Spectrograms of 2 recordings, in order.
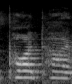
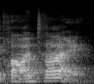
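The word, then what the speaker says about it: pad Thai: like a dork Ponte he says pod tight like Tide Pods I was raised Thai I was raised up to say pod Thai I was raised to say pod time well that's okay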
